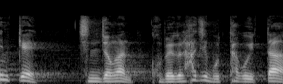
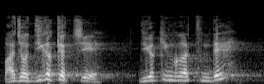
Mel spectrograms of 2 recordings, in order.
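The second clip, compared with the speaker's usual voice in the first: fake agreement; 5 semitones higher, 6 dB louder than usual. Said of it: "그 친구의 말에 동조합니다".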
